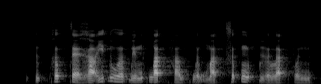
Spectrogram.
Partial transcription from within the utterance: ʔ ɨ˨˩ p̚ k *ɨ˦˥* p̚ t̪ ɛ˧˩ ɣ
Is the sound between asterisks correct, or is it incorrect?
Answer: incorrect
